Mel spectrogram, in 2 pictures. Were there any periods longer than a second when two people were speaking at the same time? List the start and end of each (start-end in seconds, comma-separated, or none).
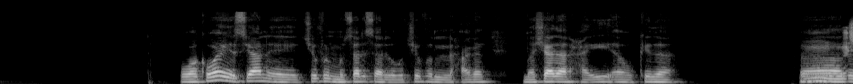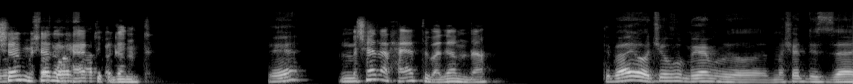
8.0-9.5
